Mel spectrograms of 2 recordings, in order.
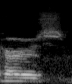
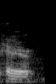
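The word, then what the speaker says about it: Herr's: uned brand of Chip oh yeah most people pronounce it hers I've heard some people pronounce it hers most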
